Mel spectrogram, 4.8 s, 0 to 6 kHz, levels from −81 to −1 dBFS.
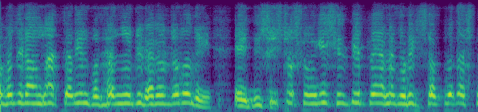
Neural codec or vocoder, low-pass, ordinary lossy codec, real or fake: codec, 24 kHz, 1 kbps, SNAC; 5.4 kHz; Opus, 24 kbps; fake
